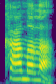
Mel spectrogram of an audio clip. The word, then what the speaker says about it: Kamala: people in the back in the back row Kamala okay and if you can't pronounce it you probably need to go back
